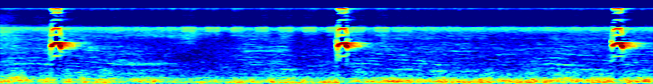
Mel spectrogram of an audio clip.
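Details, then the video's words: Three brief, bright chirps spaced roughly three seconds apart from a young sooty-headed bulbul undergoing basic lure training, over a constant thin high-pitched whine and soft low background noise. "Anak kutilang pelatihan dasar untuk pikat Cengkram"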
